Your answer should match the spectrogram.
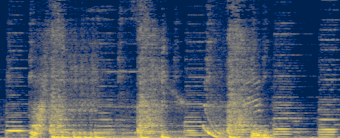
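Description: Music with heavy, uneven bass hits and a falling, sliding sound effect about two and a half seconds in.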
